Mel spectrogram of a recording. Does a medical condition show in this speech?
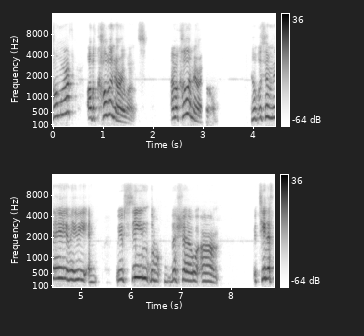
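Yes: Down syndrome; developmental disability.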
